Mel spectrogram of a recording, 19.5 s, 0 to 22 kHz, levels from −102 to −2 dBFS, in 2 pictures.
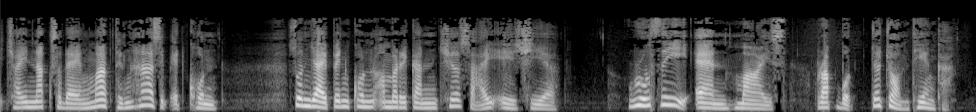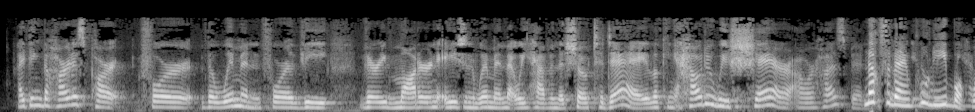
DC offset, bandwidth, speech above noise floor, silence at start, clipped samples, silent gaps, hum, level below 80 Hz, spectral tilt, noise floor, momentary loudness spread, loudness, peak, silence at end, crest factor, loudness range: under 0.1%; 11.5 kHz; 44 dB; 0.1 s; under 0.1%; none; none; -62 dBFS; -4.5 dB/octave; -66 dBFS; 10 LU; -22 LUFS; -4 dBFS; 0 s; 18 dB; 5 LU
